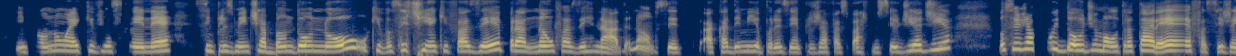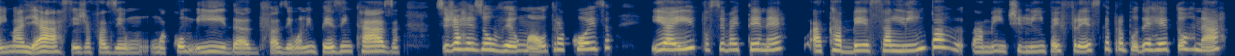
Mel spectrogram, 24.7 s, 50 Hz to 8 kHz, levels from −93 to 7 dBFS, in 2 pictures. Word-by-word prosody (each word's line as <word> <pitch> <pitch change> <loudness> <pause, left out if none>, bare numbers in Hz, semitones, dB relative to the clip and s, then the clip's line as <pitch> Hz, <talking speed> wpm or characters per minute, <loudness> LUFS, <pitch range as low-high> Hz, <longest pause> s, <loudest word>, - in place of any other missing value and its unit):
Então 305 - -7
não 260 +2 -3
é 245 - +3
que 250 - -9
você, 225 -2 -2
né, 240 +4 +5 0.2
simplesmente 240 -1 -5
abandonou 240 - +4
o - - -5
que 255 - -8
você 235 +6 -6
tinha 245 -3 -1
que 245 - -10
fazer 240 +5 +4
para 250 -2 +4
não 240 +3 0
fazer 230 -1 -3
nada, 210 +5 -1
não 415 +4 -4
você 410 -2 -4 0.2
a - - 0
academia 225 +2 -3
por 205 +1 -8
exemplo 205 -2 -6
já 205 +1 -7
faz 190 - -11
parte 200 -1 -7
do 195 - -17
seu 215 +3 -3
dia 260 +6 +1
a - - +4
dia, 315 +9 -2 0.5
você 320 +4 -2
já 335 0 +4
cuidou 275 -4 +4
de 280 +3 -8
uma 250 -3 +1
outra 240 +1 -1
tarefa 260 0 +5
seja 220 -2 -5
ir 205 +3 -3
malhar, 230 -1 +4
seja 205 +1 -4
fazer 195 0 -4
um 190 +1 -12
uma 195 -2 -8
comida, 220 -3 -1
fazer 190 -2 -4
uma - - -4
limpeza 215 +1 -1
em 240 - -5
casa, 230 -3 +3 0.3
você - - -5
já 330 - +5
resolveu 300 -6 +2
uma 270 - 0
outra 305 +6 -2
coisa 330 +5 0 0.4
e 320 -1 +3
aí 325 +5 +5
você 300 +1 -8
vai 300 0 -2
ter, 300 +1 0
né, 295 +3 0 0.3
a 245 - +2
cabeça 265 +1 +1
limpa, 270 +11 +1 0.3
a 215 0 -5
mente 235 +2 -8
limpa 225 +1 -6
e - - -1
fresca 335 - -1
para 320 0 -3
poder 295 +1 -1
retornar 310 +2 0
245 Hz, 180 wpm, -22 LUFS, 220-295 Hz, 0.5 s, né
